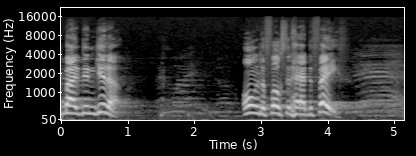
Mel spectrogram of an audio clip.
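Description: A man speaks loudly and with animation into a microphone, echoing through a large hall.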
